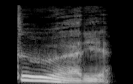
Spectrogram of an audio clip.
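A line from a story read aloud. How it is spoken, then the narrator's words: Growling. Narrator (Russian): Прорычал Сергей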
